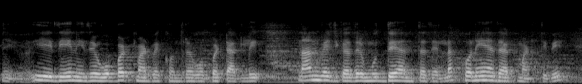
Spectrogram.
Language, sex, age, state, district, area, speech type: Kannada, female, 45-60, Karnataka, Bangalore Rural, rural, spontaneous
